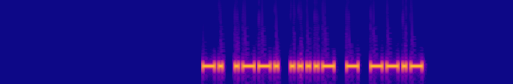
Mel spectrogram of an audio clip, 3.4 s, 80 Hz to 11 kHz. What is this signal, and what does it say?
Morse code, heard as a keyed tone, about 44 wpm, 700 Hz. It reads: NP4TQ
